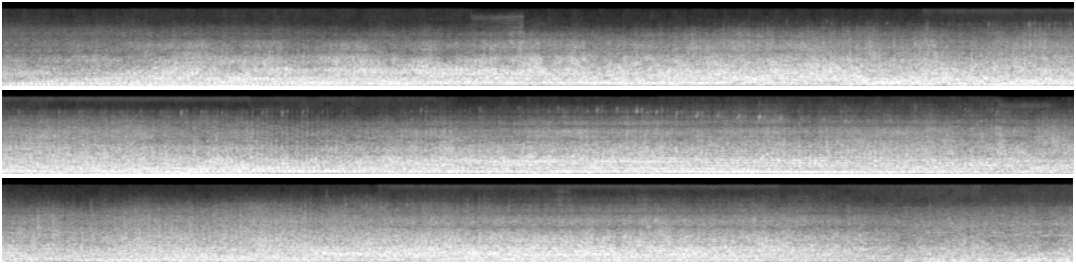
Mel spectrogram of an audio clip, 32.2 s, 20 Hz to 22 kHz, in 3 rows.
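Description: AH-64 Apache attack helicopter flying past, its rotors and twin turbine engines loud and steady throughout, with engine tones that shift in pitch as it moves.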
